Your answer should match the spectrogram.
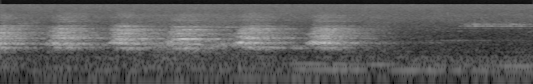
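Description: A dog barking over and over, about two barks a second, stopping about three seconds in.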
